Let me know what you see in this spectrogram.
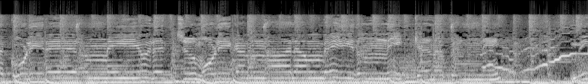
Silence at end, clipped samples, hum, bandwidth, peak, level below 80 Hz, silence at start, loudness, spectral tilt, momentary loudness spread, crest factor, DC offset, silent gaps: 0 s; 0.9%; none; 14 kHz; 0 dBFS; -16 dBFS; 0 s; -7 LUFS; -3.5 dB/octave; 2 LU; 8 dB; under 0.1%; none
